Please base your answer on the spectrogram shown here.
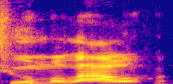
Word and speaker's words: Tuimoloau: And you know, I spent like 10 minutes trying to get that name pronunciation right because I was saying it the same way you did. I'm a Leva.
